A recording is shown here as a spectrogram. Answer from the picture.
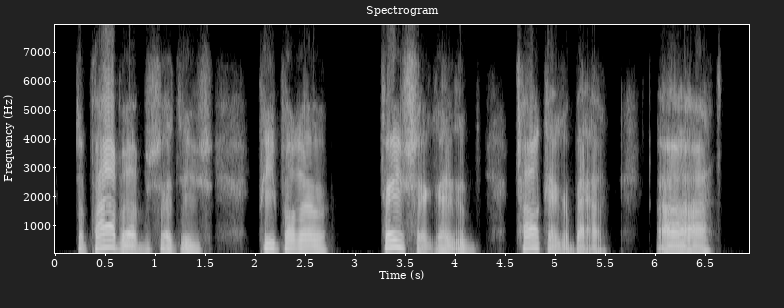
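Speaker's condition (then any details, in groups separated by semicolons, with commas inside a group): Spinal muscular atrophy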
